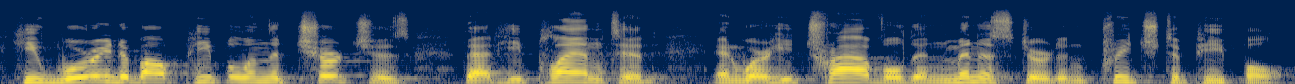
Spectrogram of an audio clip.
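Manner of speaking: ordinary delivery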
